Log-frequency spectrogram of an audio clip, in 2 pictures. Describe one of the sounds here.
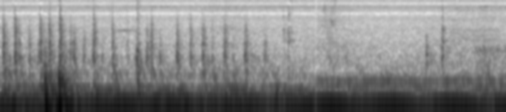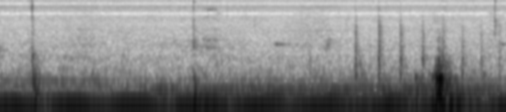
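Tomato slices are laid softly onto a metal baking tray with light taps.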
